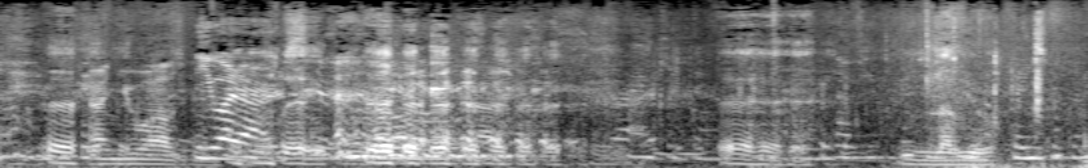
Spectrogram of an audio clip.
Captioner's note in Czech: smích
